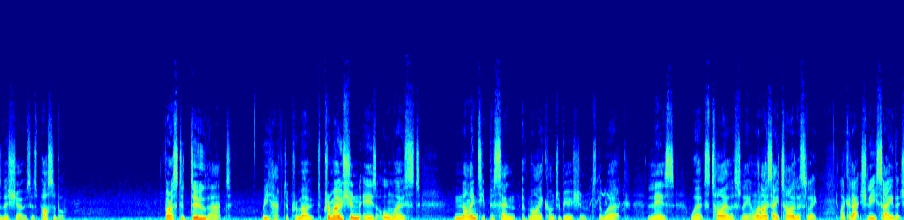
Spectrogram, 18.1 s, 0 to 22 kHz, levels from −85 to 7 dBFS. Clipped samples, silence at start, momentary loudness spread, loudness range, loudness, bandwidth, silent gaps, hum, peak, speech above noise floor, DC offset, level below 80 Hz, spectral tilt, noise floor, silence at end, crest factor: under 0.1%; 0 s; 17 LU; 8 LU; -25 LUFS; 12.5 kHz; none; none; -6 dBFS; 30 dB; under 0.1%; -60 dBFS; -6 dB/octave; -55 dBFS; 0 s; 20 dB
